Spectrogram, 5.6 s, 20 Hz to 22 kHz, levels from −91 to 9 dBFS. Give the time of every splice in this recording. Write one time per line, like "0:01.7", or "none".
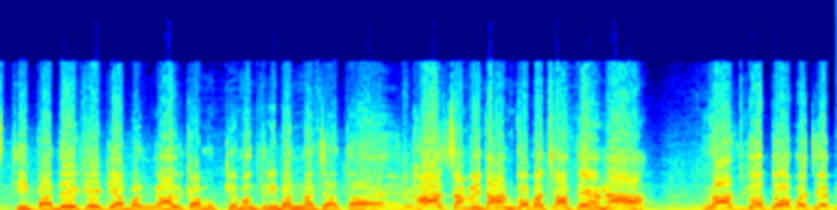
0:02.7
